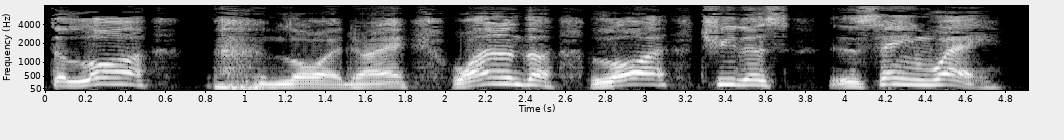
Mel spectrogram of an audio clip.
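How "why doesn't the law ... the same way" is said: mock protest. Voicing protest again.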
